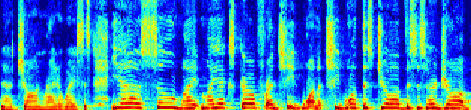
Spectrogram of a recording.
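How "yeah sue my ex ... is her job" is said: put-on Boston accent, higher pitch and slower pace. Retelling how a man recommended his ex-girlfriend for a job, in John's Boston accent. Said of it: "You do that accent frighteningly well".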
